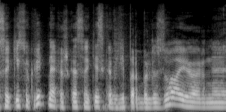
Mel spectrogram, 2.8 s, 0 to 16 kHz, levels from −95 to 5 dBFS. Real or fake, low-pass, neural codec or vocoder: fake; 14.4 kHz; codec, 44.1 kHz, 3.4 kbps, Pupu-Codec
